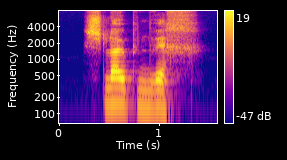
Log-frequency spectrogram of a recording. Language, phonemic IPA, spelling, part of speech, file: Dutch, /ˈslœypə(n) ˈwɛx/, sluipen weg, verb, Nl-sluipen weg.ogg
- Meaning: inflection of wegsluipen: 1. plural present indicative 2. plural present subjunctive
